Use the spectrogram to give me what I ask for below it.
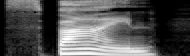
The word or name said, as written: spine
